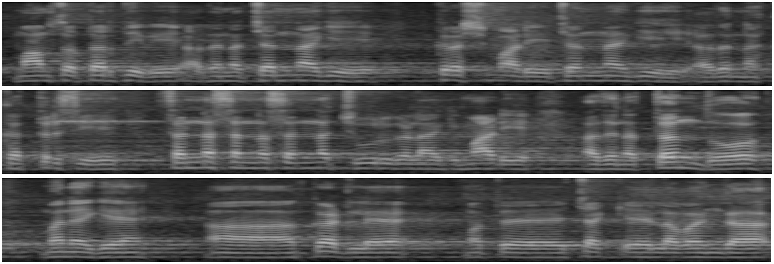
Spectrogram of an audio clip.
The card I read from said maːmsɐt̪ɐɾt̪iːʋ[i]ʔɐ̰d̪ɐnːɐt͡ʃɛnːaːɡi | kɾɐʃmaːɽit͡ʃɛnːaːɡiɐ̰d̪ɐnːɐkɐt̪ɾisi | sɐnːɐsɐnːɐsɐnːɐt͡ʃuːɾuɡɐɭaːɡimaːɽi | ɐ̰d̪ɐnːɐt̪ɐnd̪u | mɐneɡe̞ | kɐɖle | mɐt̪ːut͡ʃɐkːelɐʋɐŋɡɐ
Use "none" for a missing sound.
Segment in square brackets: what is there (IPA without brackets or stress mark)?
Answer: i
